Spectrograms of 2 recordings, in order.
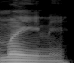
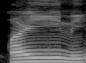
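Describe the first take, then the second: First: The vowel in the word is kept short. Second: The vowel in the word is drawn out. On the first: The speaker calls it right. "এখানে টান হবে না" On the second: The speaker calls it wrong. "মাইনি এভাবে বলা যাবে না।"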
